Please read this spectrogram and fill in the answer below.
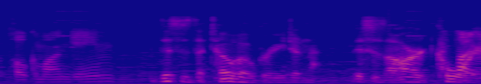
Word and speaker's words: Touhou: this is a Pokemon game this is the Touhou region this is a hardcore you're gonna say this is Touhou this is Touhou this to you that's how I pronounced it at first whenever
